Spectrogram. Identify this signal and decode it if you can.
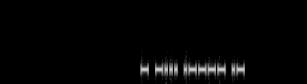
Morse code, heard as a keyed tone, about 53 wpm, 700 Hz. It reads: TB1A
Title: DXCC-100 Call Signs - 4 Characters - Repeated 3x - 50wpm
